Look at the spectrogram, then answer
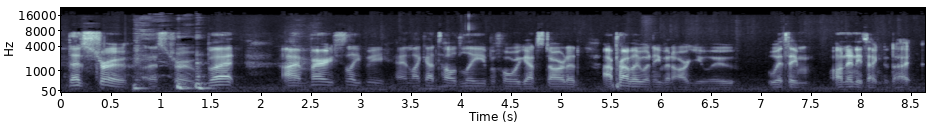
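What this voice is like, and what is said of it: Sick, congested-sounding voice. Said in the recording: “I'm a little sick, so sorry I sound sick”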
